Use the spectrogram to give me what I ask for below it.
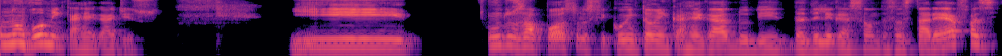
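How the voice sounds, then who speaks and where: Gravelly Brazilian man teaching, hesitant. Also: fairly high pitch, a little mellow. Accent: Brazilian Portuguese. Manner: hesitant, many fillers and restarts. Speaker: study group teacher. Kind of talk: informal spoken lesson.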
